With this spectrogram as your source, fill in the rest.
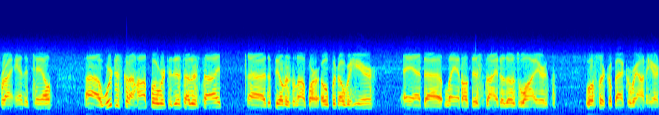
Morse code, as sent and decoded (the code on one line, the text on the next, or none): none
